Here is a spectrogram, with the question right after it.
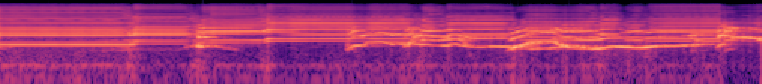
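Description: Dachshunds howl in long, wavering, rising and falling tones over steady harmonica notes.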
